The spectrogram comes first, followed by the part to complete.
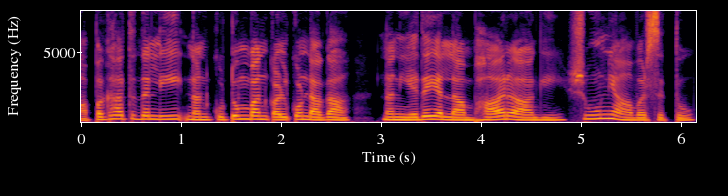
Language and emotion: Kannada, sad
